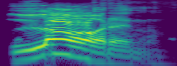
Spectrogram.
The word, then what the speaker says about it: Loren: With the accent on the O, Loren.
